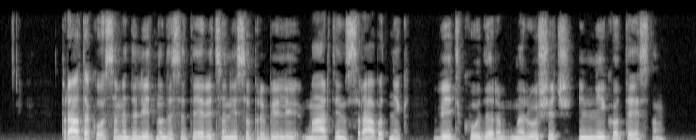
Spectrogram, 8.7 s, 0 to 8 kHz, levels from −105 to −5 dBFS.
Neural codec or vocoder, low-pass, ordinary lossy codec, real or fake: vocoder, 44.1 kHz, 80 mel bands, Vocos; 7.2 kHz; MP3, 64 kbps; fake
